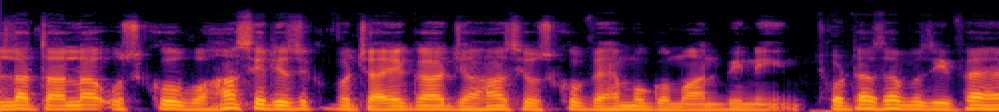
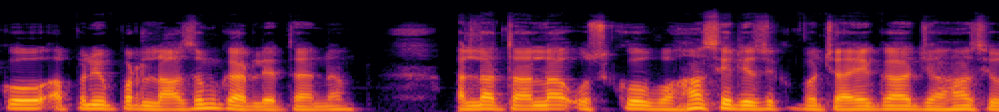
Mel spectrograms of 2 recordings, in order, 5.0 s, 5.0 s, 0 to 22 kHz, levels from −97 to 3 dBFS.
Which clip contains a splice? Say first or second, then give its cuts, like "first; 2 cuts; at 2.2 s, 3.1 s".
first; 1 cut; at 3.9 s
